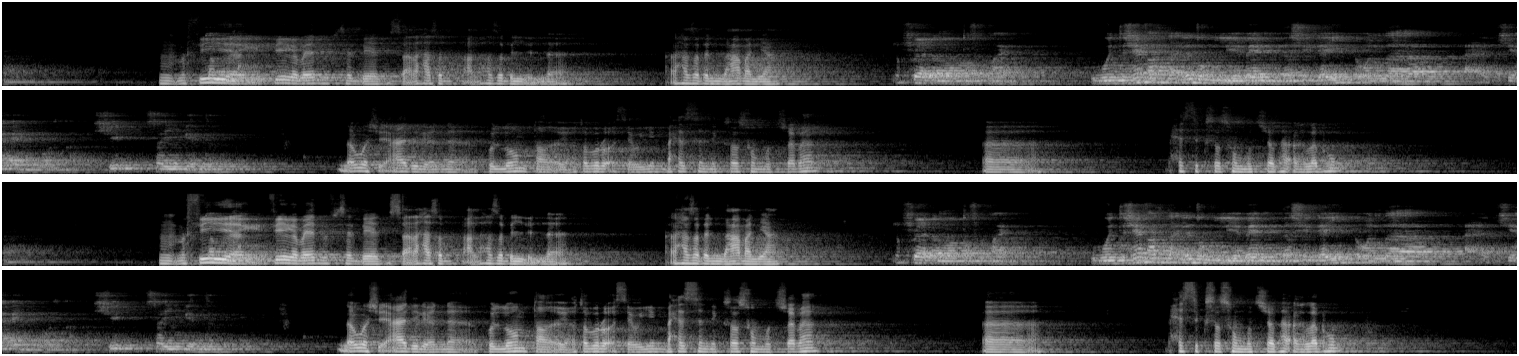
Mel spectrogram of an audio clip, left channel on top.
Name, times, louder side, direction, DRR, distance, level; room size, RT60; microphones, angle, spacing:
voice 1, 1.6-5.7 6.6-7.8 18.5-23.3 25.0-25.6 26.8-28.6, right 3 dB, 80° right, 11 dB, 0.6 m, -20 dB
voice 2, 8.9-10.1 10.9-14.4 14.6-17.3, equal, 10° right, -1 dB, 3.1 m, -23 dB
22.0 x 14.0 x 8.8 m, 2.7 s
head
